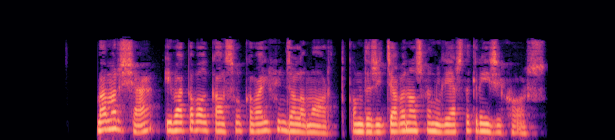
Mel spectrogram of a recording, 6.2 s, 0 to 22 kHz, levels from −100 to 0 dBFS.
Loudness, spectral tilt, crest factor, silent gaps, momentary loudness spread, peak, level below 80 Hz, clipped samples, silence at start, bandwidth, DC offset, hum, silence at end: -19 LUFS; -5.5 dB/octave; 18 dB; none; 7 LU; -2 dBFS; -58 dBFS; under 0.1%; 0.95 s; 8.2 kHz; under 0.1%; none; 0.7 s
